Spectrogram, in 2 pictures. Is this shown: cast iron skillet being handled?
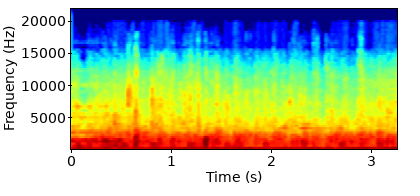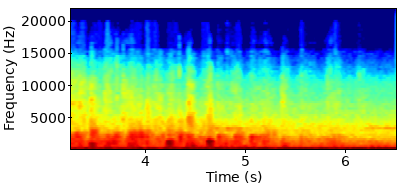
no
